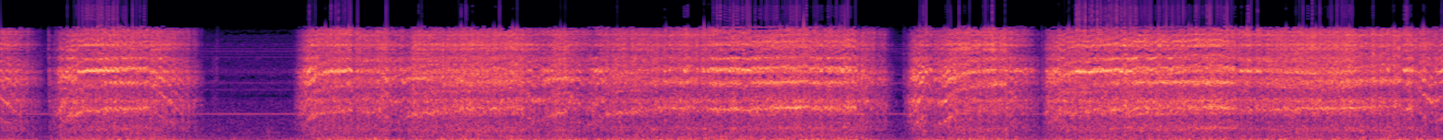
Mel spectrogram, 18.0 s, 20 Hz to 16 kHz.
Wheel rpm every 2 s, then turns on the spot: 110, 30, 190, 130, 210, 120, 160, 210, 200.
none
